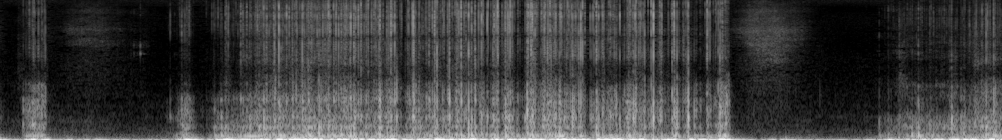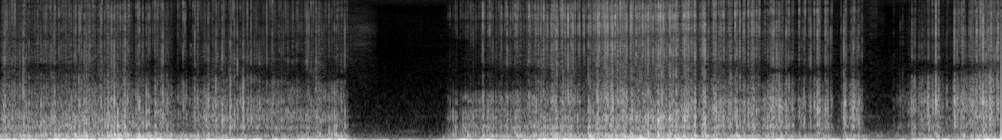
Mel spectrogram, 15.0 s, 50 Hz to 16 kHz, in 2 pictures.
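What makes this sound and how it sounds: Long nails scratch a soft black foam windscreen on the right microphone, held at the top. Dense, rapid scratching and rustling with a heavy low rumble comes in long bursts, broken by brief pauses near 1, 6, 10.5 and 14 seconds.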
